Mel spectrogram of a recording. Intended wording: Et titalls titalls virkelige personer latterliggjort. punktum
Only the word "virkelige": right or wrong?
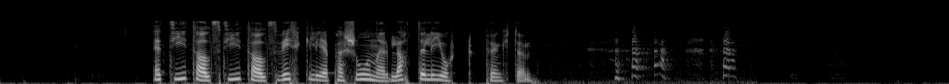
right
